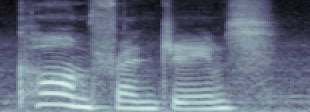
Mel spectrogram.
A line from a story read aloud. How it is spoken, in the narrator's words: Ely said soothingly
